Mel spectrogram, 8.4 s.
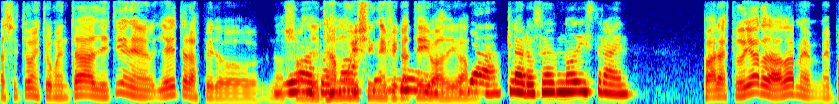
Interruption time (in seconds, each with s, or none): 2.7 s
